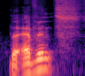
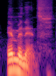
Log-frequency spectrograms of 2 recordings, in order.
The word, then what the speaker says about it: Eminence: The speakers are the Evidence. I can pronounce it. – Eminence.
